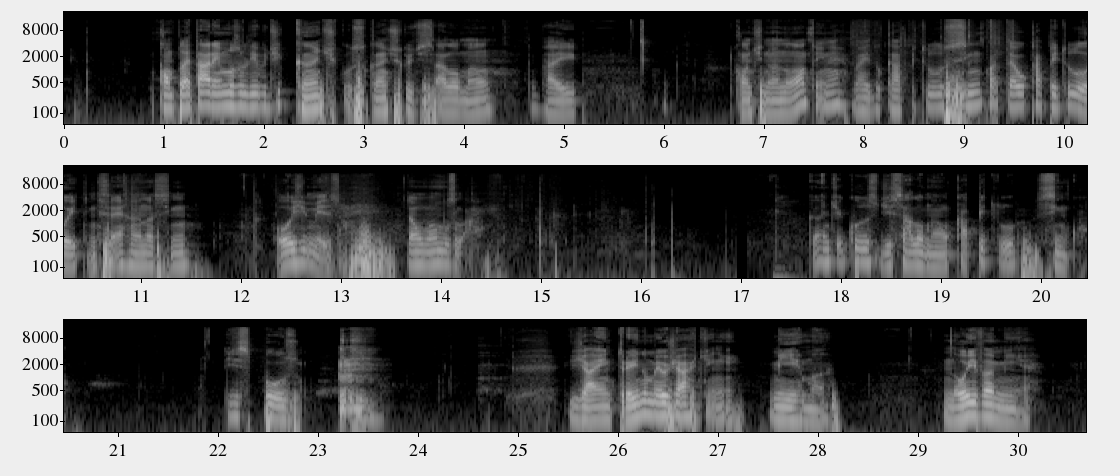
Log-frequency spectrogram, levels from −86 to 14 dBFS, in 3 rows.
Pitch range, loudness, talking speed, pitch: 100-130 Hz, -28 LUFS, 85 wpm, 110 Hz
